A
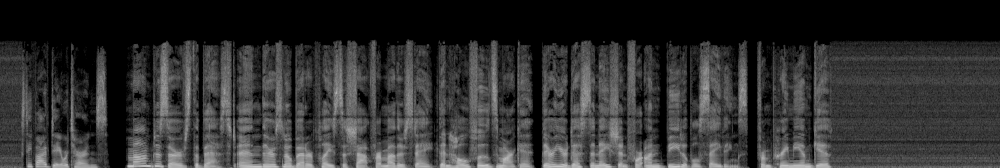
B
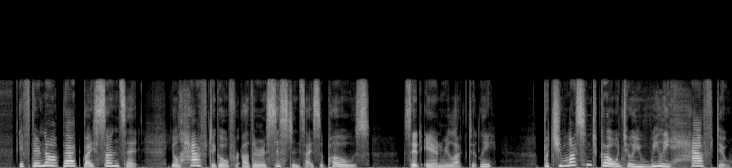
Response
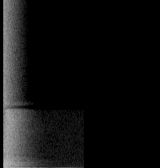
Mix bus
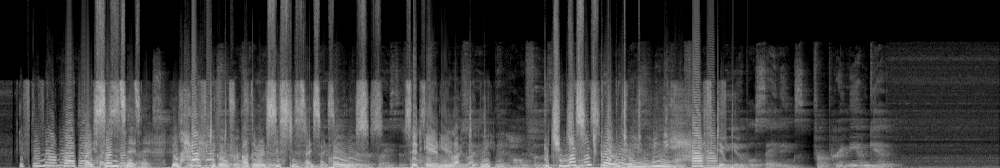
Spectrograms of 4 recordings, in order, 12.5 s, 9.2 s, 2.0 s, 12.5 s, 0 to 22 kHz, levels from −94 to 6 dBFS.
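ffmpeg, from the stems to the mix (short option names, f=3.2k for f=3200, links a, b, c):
-filter_complex "[0:a]acrossover=split=430|1200[a][b][c];[a]acompressor=threshold=-33dB:ratio=4[d];[b]acompressor=threshold=-38dB:ratio=4[e];[c]acompressor=threshold=-34dB:ratio=4[f];[d][e][f]amix=inputs=3:normalize=0,adelay=700,volume=-17dB,asplit=2[g][h];[h]volume=-19dB[i];[1:a]asoftclip=type=tanh:threshold=-22dB,asubboost=boost=4.5:cutoff=100,volume=0.5dB,asplit=3[j][k][l];[k]volume=-8.5dB[m];[l]apad=whole_len=582461[n];[g][n]sidechaincompress=threshold=-35dB:ratio=8:attack=16:release=124[o];[2:a]atrim=start_sample=2205[p];[i][p]afir=irnorm=-1:irlink=0[q];[m]aecho=0:1:182:1[r];[o][j][q][r]amix=inputs=4:normalize=0,dynaudnorm=f=630:g=3:m=10dB"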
